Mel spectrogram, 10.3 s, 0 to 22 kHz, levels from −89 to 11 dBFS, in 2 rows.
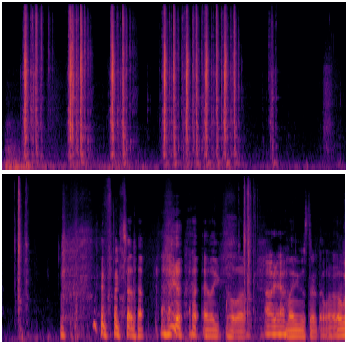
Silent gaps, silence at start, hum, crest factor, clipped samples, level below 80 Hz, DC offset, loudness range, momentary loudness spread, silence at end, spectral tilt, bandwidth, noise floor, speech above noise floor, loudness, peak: none; 0.05 s; none; 32 dB; under 0.1%; -56 dBFS; under 0.1%; 8 LU; 14 LU; 0 s; -3.5 dB/octave; over 20 kHz; -62 dBFS; 33 dB; -30 LUFS; 0 dBFS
